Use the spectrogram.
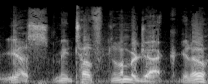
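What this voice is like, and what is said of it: Gruff tough lumberjack voice. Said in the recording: “doing my lumberjack imitation.”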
